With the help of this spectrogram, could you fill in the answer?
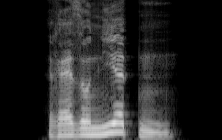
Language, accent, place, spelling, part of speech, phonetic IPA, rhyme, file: German, Germany, Berlin, räsonierten, verb, [ʁɛzɔˈniːɐ̯tn̩], -iːɐ̯tn̩, De-räsonierten.ogg
- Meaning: inflection of räsonieren: 1. first/third-person plural preterite 2. first/third-person plural subjunctive II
